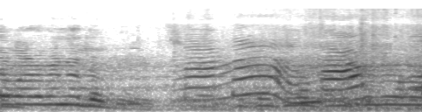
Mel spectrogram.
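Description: Speech only: voices talking, among them a young child's voice.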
